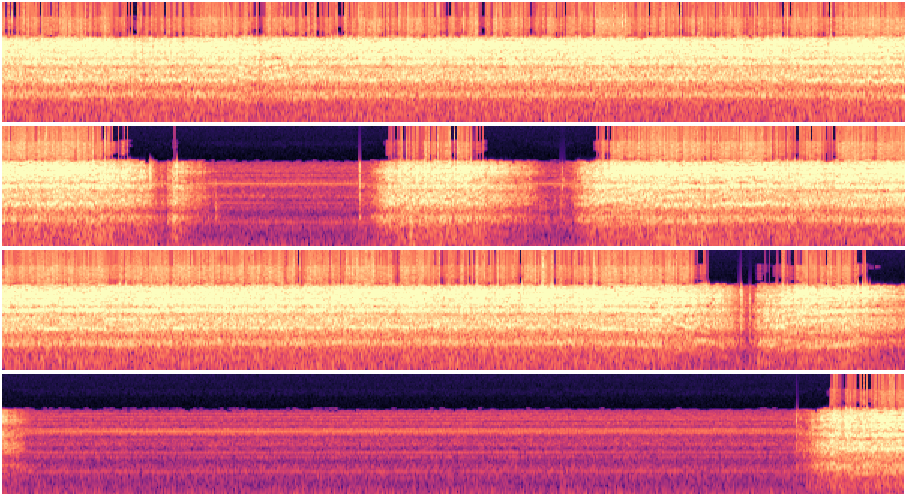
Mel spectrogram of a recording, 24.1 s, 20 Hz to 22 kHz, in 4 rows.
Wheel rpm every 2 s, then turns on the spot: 220, 210, 230, 110, 60, 170, 230, 240, 130, 20, 0, 20.
none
